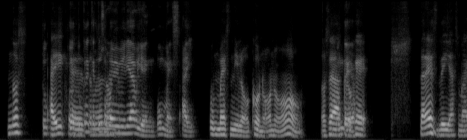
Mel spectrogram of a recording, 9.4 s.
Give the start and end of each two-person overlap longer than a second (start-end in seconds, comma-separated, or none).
1.0-2.4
